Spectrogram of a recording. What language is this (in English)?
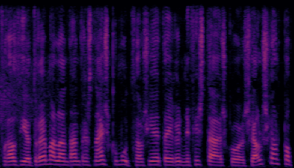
Icelandic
